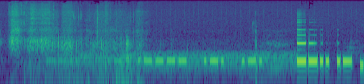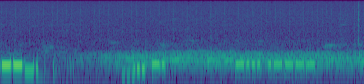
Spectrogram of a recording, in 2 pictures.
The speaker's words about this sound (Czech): Tak tohle je ten falešný zázněj.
